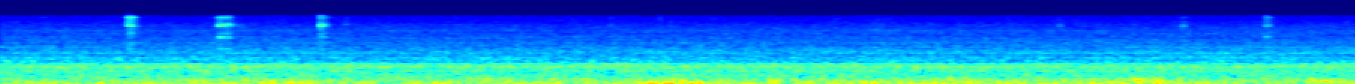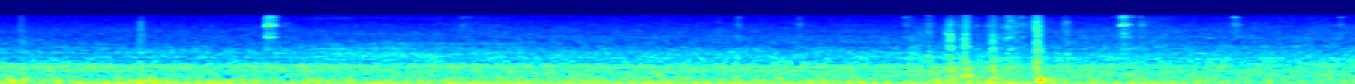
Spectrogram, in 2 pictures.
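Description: Inside a car driving slowly over a rough dirt road: steady engine and tyre rumble, with light clicks and rattles from the cabin, more of them about eight seconds in.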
